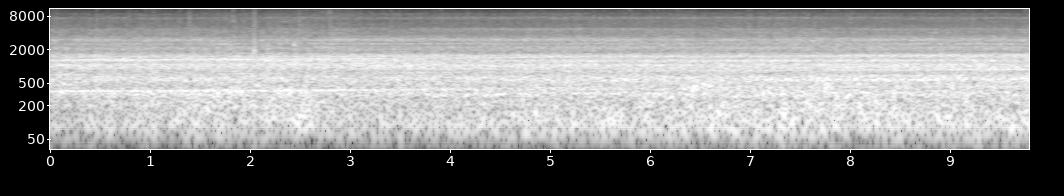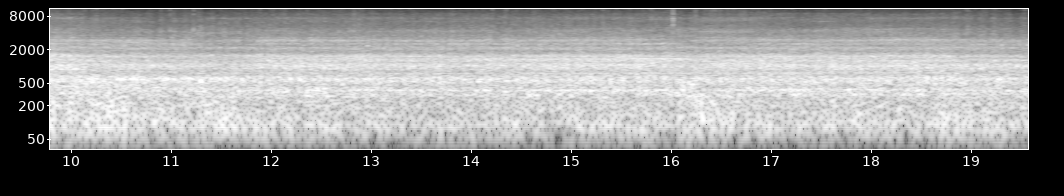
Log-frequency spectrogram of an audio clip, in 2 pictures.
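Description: Tyres roll on a dirt path.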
